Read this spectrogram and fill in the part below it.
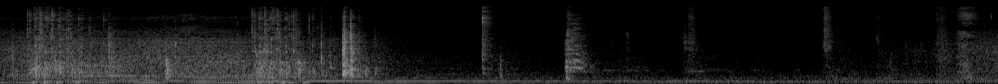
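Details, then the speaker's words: Yamaha Vega ZR small four-stroke idling with a fast, uneven light ticking and clatter from the top end, a cam chain rattle from a loose tensioner. "Jadi memang kedengaran suara ngeclek di motornya."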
